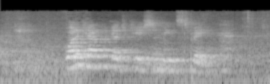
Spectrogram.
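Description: A young woman speaks into a microphone over loudspeakers in an echoing hall.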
